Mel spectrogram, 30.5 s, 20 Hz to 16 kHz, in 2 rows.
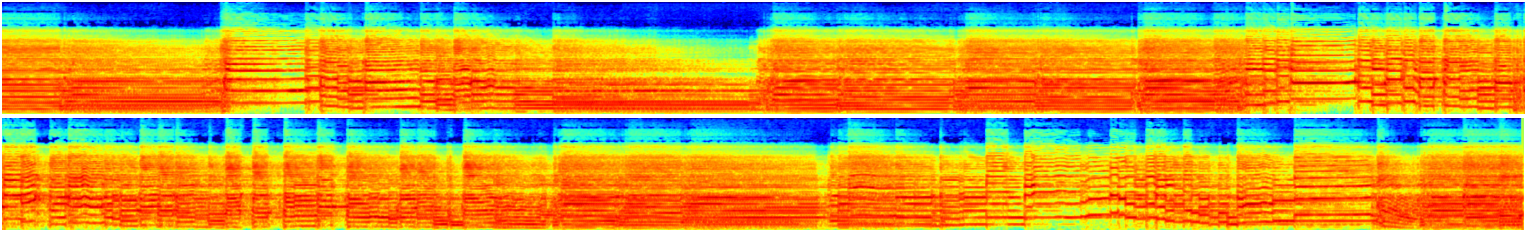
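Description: Electric guitar played with a light overdrive on the bridge P90 pickup of a Gibson Murphy Lab '56 Les Paul goldtop reissue, mixing held chords with faster single-note runs and a few bends.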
